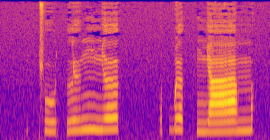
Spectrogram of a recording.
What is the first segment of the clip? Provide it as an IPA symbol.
c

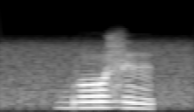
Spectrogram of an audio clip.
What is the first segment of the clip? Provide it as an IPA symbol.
b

